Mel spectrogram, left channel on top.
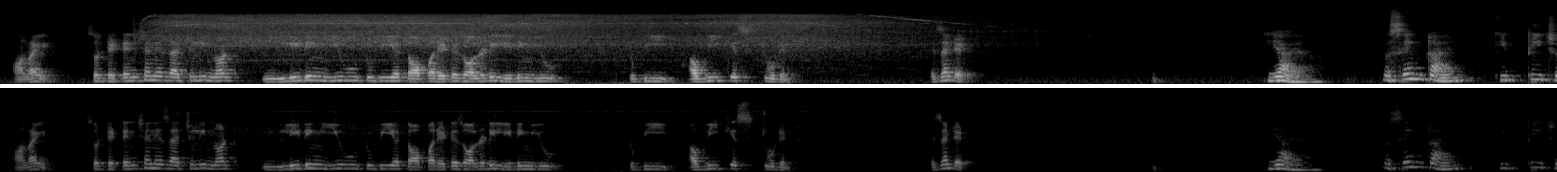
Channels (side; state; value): right; quieter; 13.5 dB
